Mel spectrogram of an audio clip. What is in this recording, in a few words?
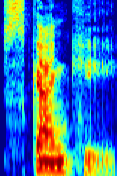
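"skanky", British English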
